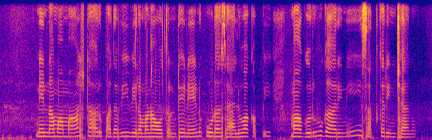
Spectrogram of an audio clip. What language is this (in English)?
Telugu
